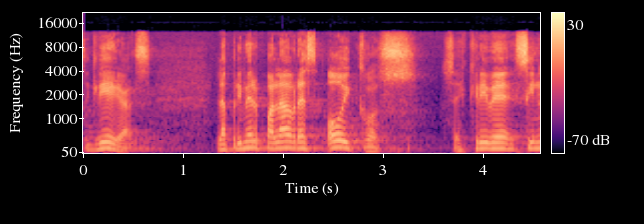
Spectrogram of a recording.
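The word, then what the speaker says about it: οἶκος: por dos palabras griegas la primer palabra es oicos se escribe sin h o I K o s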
